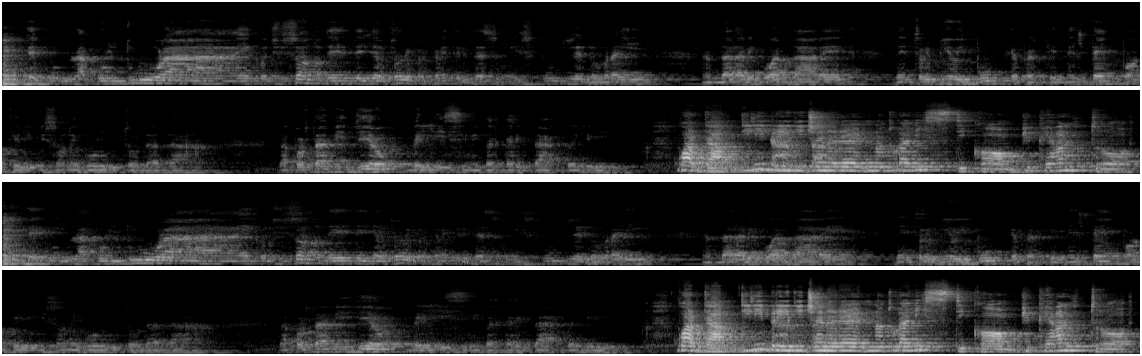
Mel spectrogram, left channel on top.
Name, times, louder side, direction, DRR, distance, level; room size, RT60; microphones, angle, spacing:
voice 1, 0.0-6.4 6.7-8.4 8.9-13.4 13.7-13.8 14.1-17.5 18.4-19.7, left 1 dB, 40° left, 1.3 m, -35 dB
voice 2, 17.9-22.7, right 3 dB, 60° right, 1.0 m, -23 dB
11.0 x 8.4 x 5.3 m
head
